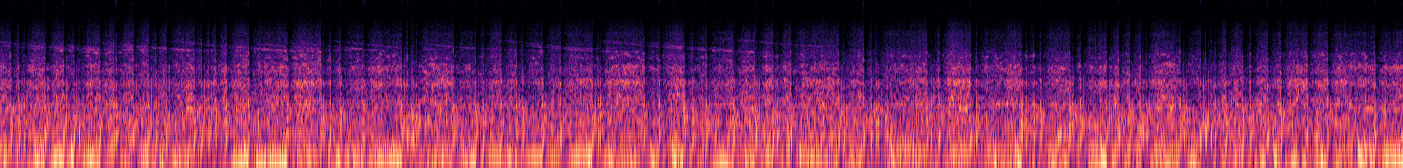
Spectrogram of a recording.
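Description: Fireworks display in a dense, unbroken barrage: many shell bursts and crackling stars going off close together over a steady rumble.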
